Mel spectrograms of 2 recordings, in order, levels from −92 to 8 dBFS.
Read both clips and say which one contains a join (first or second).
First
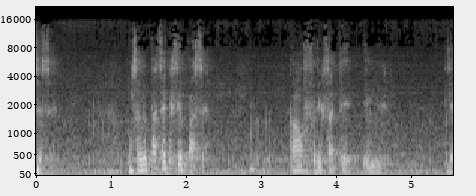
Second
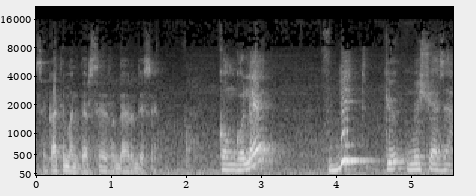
second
